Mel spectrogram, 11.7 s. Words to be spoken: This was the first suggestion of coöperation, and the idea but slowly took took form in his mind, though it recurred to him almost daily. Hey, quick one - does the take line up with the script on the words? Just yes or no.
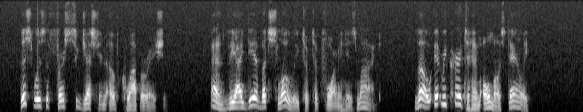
yes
